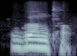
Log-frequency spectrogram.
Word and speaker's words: গ্রন্থ: Similar ভাবে গ্রন্থ, similar কি? গ্রন্থ। কেন হলো? এই যে রেফ, গয়ের নিচে রেফ আছে, সে কারণে অটা কি হয়েছে? ও হয়েছে, গ্রন্থ।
